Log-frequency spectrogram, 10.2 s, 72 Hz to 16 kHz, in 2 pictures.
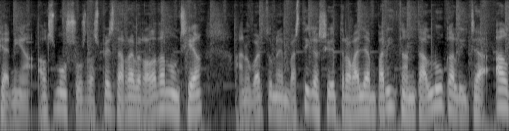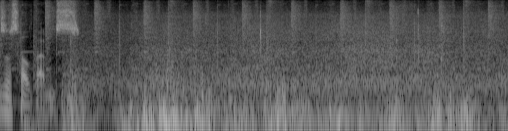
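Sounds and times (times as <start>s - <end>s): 
speech: 0.0s - 6.1s
strong tramontane wind gusts buffeting the microphone: 5.8s - 10.1s.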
